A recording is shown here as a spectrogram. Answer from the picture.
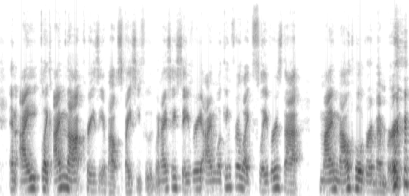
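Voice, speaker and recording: A woman with a New York accent speaks at a moderate pace in a very deep, low voice. Her tone is bright and sharp, and her intonation stays fairly even. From Brooklyn, New York. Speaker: food blogger. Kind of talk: podcast interview answer.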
